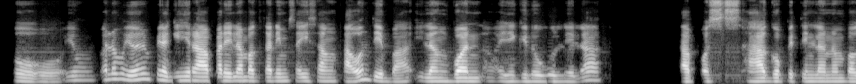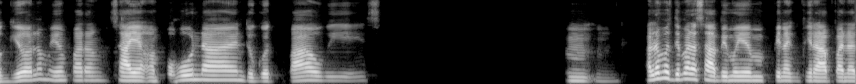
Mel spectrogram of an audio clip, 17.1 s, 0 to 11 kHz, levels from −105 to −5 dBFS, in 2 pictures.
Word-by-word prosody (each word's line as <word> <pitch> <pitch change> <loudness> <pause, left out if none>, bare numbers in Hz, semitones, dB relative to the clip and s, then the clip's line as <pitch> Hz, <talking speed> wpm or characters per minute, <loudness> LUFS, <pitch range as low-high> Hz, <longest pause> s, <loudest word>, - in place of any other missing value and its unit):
Oo, 120 -4 -4
yung 170 0 -11
alam 200 +3 -2
mo 210 - -5
'yon? 190 +4 +2
Yung 205 - -20
pinaghihirapan 155 -2 +4
nila 150 0 +3
magtanim 145 0 0
sa 145 -1 -7
1 140 -1 -2
taon 185 -1 +2
di 145 - +3
ba? 120 0 -5
Ilang 130 -3 -1
buwan 130 -1 +7
ang 135 -1 -17 0.2
ginugol 125 -1 -4
nila 120 +9 -5 0.7
tapos 120 -1 0
hahagupitin 125 0 +1
lang 125 0 0
ng 125 0 -4
bagyo, 125 +7 0
alam 200 +3 -7
mo 175 - -10
'yon? 165 +1 -5
Parang 165 -1 -6
sayang 155 -2 +3
ang 140 - -6
puhunan, 180 +4 0
dugo't 140 -2 -6
pawis. 155 -1 -3 2.0
Mm. 135 -3 -13 0.3
Alam 185 +6 +4
mo - - +5
di 200 - -1
ba, 215 - 0
nasabi 165 -4 +3
mo 160 - -3
yung 160 -1 0
pinaghirapan 145 -1 +1
145 Hz, 145 wpm, -23 LUFS, 130-165 Hz, 2.0 s, buwan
